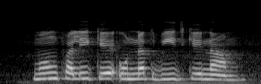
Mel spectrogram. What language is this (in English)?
Maithili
